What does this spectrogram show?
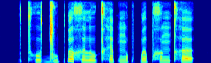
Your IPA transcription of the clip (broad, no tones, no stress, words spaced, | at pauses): tʰʊ ɡ͡ǀupɗʌ xəlʊkʰɛp ŋʌpk͡pəpxʌŋ kʰɜ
